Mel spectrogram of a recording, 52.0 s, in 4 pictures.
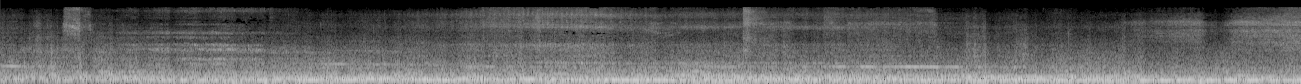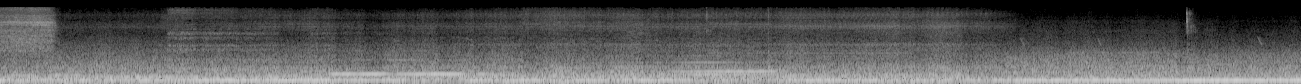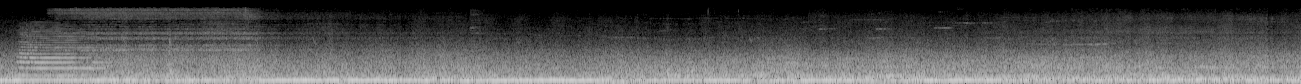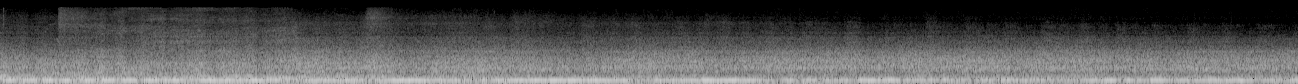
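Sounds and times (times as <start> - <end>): electric train hum and wheel noise: 0.0 - 52.0
train approaching: 0.0 - 52.0
train horn blast: 14.7 - 18.1, 19.5 - 20.9, 26.2 - 28.1.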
